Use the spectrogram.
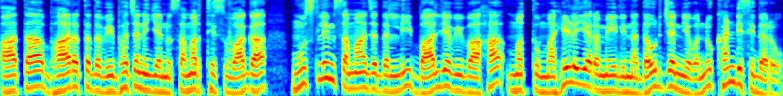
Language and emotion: Kannada, neutral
